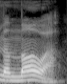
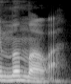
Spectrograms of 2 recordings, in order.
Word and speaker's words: Momoa: I know it's Jason Momoa, the name that cannot be spelled just by saying it out loud. Momoa. Momo. See, I say Momoa.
